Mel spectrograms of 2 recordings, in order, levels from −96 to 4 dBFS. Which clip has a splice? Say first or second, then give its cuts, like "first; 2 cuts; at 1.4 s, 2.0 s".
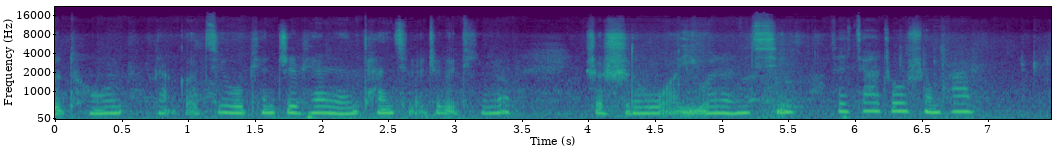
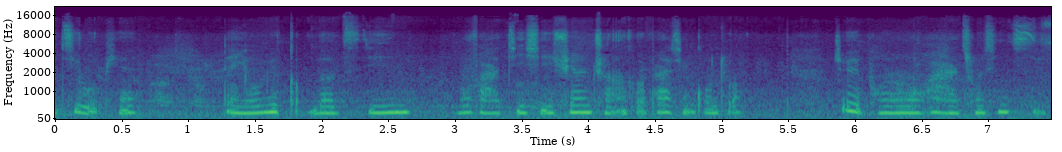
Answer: first; 2 cuts; at 3.9 s, 5.7 s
